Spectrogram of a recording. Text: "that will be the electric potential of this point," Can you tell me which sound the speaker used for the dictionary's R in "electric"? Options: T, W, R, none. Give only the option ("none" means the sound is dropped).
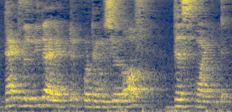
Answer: R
